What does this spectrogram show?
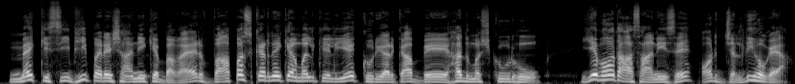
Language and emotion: Urdu, happy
